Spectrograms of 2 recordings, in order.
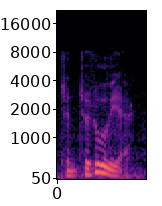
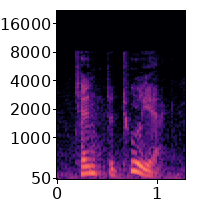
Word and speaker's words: Tuntutuliak: T-U-N-T-U-T-U-L-I-A-K, Tuntutliak, Tuntutliak.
